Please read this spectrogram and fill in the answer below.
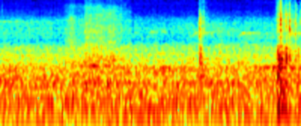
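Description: Three light clicks of cookies being set into a clear plastic clamshell container, the last one the loudest, over a steady background hiss.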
